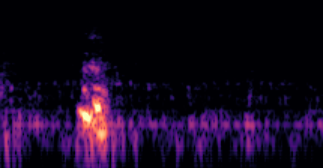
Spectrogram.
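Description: A person's voice giving one short "huh" about half a second in, then near silence.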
